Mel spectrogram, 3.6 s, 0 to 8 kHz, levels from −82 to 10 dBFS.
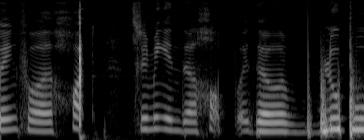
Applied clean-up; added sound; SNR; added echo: neural mask model RNNoise.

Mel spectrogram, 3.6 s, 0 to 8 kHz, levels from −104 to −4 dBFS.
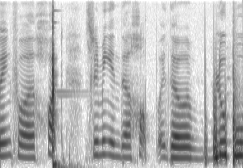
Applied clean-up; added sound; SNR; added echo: none; Tap / Hammer; 1 dB; none.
